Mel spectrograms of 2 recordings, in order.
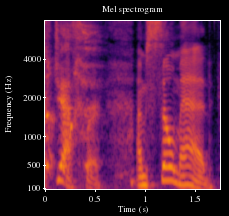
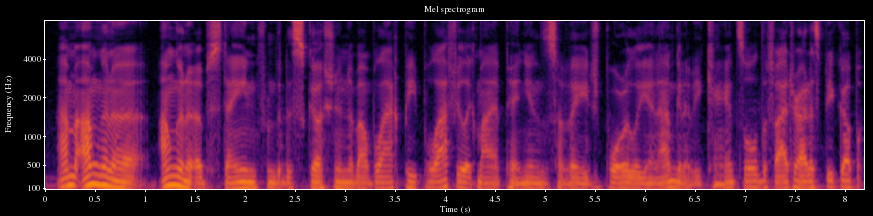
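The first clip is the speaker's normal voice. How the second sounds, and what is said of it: Imitated character voice, country accent. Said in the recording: “That's my Jasper impression. ... have, like, a country accent sometimes”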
